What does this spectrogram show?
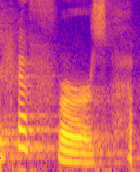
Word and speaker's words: heifers: Watch out the pronunciation. We say heifers.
